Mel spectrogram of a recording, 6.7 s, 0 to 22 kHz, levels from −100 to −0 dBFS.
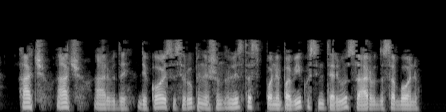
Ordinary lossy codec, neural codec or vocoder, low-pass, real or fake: MP3, 24 kbps; none; 7.2 kHz; real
